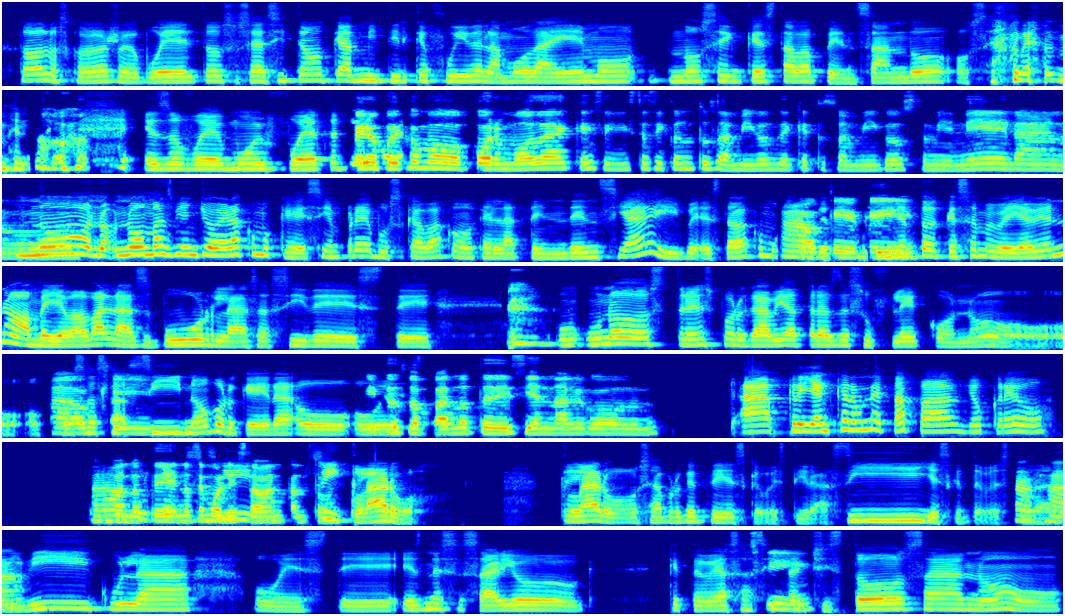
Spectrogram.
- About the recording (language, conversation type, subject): Spanish, unstructured, ¿Cómo compartir recuerdos puede fortalecer una amistad?
- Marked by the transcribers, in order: laugh; chuckle; unintelligible speech; gasp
